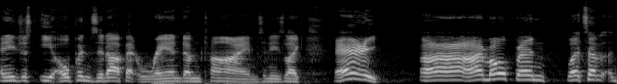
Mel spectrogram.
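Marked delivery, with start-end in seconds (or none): 3.3-6.0 tiny, slow, little robotic voice. Imagining a tiny robot man in a cuckoo-clock food truck, little robotic man voice. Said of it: "Am I just going to keep doing this voice?".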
